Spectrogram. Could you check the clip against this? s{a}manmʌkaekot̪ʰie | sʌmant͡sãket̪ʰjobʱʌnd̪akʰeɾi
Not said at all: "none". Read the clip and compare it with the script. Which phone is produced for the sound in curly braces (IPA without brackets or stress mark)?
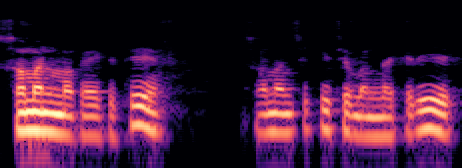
ʌ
